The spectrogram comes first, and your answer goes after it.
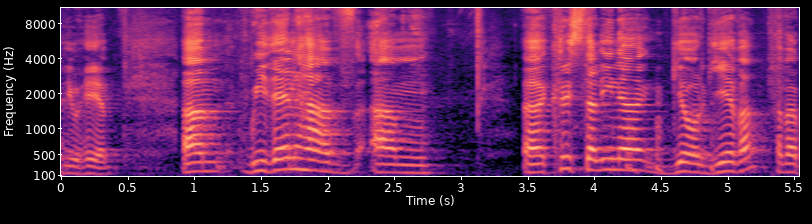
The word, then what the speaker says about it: Kristalina Georgieva: We then have Kristalina Georgieva. Have I pronounced that correctly?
